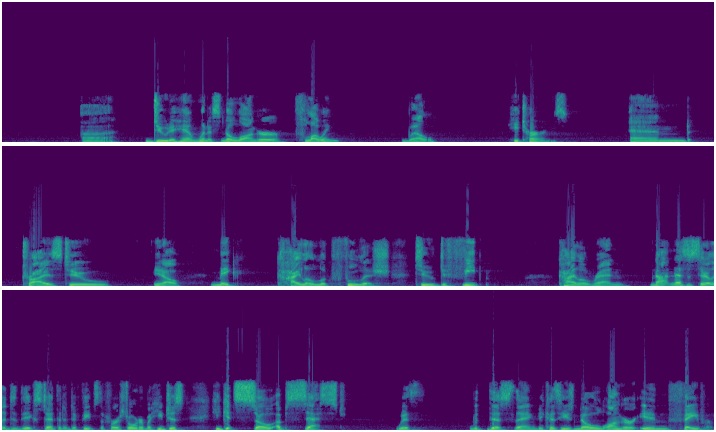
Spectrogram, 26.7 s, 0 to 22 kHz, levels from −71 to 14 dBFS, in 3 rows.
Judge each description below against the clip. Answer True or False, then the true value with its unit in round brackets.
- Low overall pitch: True (120 Hz)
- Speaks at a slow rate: True (120 wpm)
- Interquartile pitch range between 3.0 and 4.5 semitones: True (3.4 semitones)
